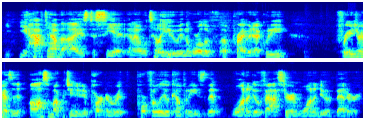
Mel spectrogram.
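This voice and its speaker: A man's voice: medium pitch, quick pace, fairly bright tone. A man as a podcast guest talking about healthcare technology, emphatic, repeating key phrases and acting out quoted dialogue. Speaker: guest, healthcare and private equity tech leader. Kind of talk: casual podcast conversation.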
